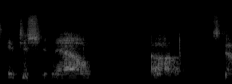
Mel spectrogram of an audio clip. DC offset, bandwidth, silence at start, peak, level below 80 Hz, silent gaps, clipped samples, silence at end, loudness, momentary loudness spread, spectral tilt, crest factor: under 0.1%; 11 kHz; 0 s; -26 dBFS; under -90 dBFS; none; under 0.1%; 0 s; -45 LUFS; 11 LU; 1.5 dB/octave; 22 dB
